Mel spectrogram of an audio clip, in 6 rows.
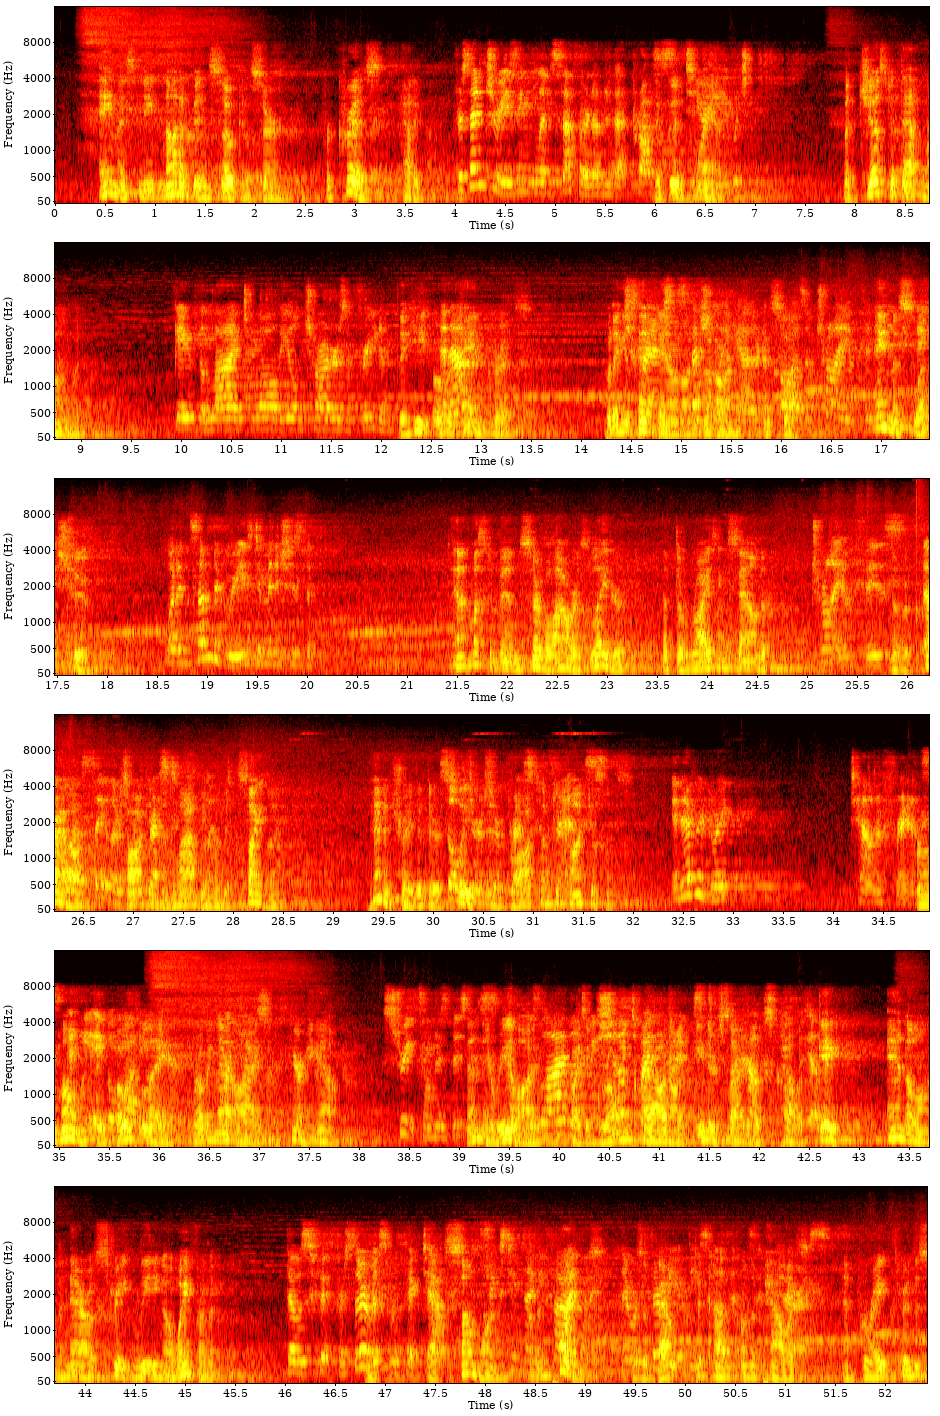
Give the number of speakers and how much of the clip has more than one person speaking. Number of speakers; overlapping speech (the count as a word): two, about 40%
